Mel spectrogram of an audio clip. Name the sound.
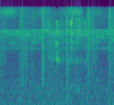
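crickets chirping at night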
